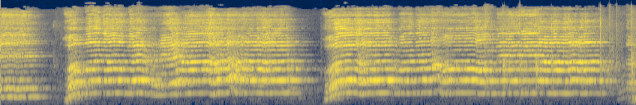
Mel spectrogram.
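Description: A woman singing unaccompanied into a handheld microphone, in long held notes, with two short pauses about a second in and about four seconds in.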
